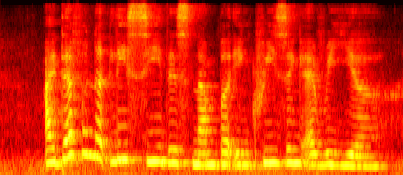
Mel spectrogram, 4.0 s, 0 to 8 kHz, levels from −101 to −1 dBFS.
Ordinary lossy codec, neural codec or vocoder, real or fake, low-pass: none; none; real; 7.2 kHz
